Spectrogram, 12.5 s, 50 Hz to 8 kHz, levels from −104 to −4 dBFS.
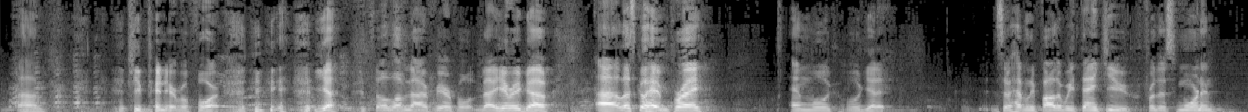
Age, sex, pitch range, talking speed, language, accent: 30-49, male, 95-110 Hz, 170 wpm, English, American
